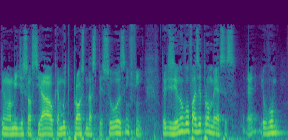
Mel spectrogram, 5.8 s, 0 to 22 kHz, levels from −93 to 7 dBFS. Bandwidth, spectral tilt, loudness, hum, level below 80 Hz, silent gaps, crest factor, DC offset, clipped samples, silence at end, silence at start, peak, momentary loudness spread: 11.5 kHz; -6.5 dB/octave; -16 LUFS; none; -28 dBFS; none; 14 dB; under 0.1%; under 0.1%; 0 s; 0 s; -2 dBFS; 14 LU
